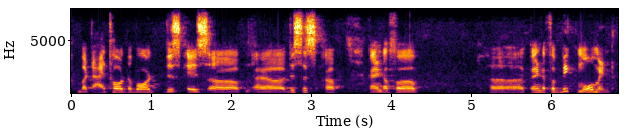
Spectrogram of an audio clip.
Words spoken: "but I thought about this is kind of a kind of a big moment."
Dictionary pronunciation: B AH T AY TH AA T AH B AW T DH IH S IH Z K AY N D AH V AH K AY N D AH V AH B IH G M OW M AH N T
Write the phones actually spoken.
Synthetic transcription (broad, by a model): B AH T AY T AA T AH B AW T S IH S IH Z K AY N D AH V AH K AY N D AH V AH B IH G M OW M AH N T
